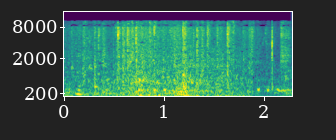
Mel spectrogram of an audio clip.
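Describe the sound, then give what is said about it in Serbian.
Sport pigeons kept for flight competitions coo softly and steadily, a low murmuring that runs throughout. “Ovde najvažnije u suštini dokazivanje. Kome golubi najbolje lete i to.”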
